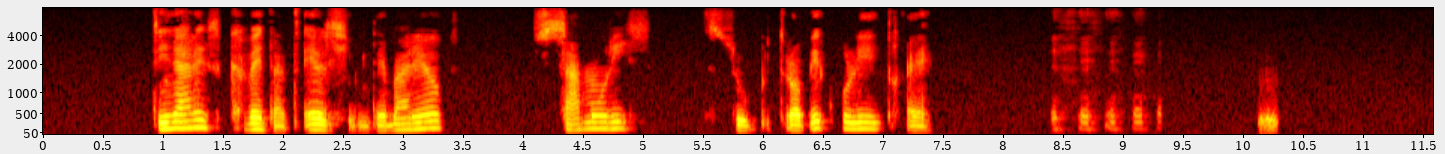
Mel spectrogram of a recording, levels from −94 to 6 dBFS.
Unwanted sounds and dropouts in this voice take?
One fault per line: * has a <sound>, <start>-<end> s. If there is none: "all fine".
* has a laugh, 8.4-9.3 s
* has a laugh, 10.1-10.3 s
